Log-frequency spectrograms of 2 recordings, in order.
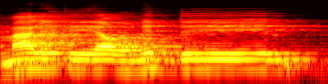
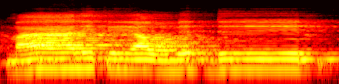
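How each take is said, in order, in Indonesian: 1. Vokal pertama dibaca pendek. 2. Vokal pertama dibaca panjang. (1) "Ada yang dibaca pendek" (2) "Ada yang ma dibaca panjang"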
